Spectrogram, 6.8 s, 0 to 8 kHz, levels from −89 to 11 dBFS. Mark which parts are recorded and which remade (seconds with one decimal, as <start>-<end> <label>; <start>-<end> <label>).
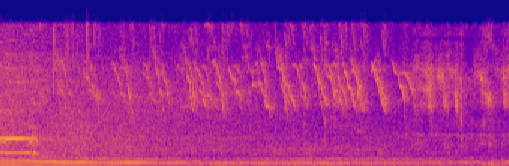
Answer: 0.0-5.5 recorded; 5.5-6.8 remade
